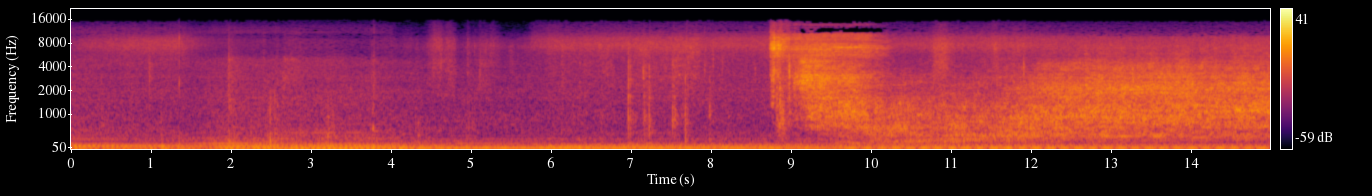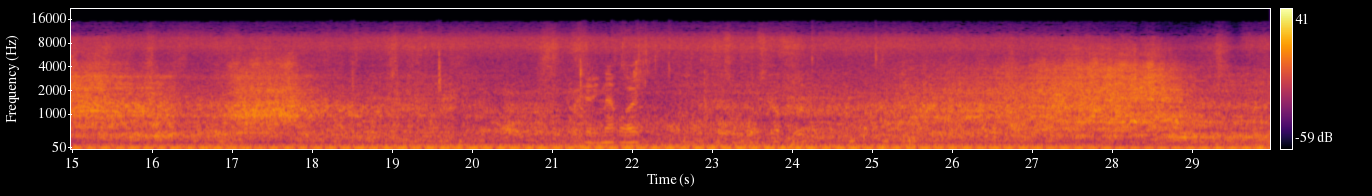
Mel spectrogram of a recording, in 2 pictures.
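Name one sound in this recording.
A drain cleaning machine's motor hums steadily.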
